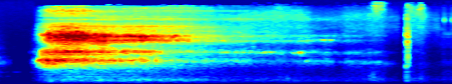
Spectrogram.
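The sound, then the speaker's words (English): Deep breath exhaled during a guided breathing exercise: one long, steady, airy rush that starts strong and slowly fades away over about three seconds, alone and quiet. “Exhale.”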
